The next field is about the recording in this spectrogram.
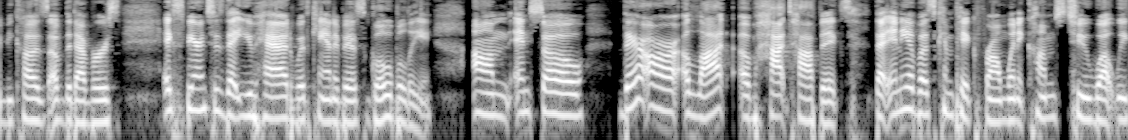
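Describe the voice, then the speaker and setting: A woman's voice: on the low side, no echo. A woman hosting a podcast interview, asking questions in an encouraging way. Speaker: podcast host.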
